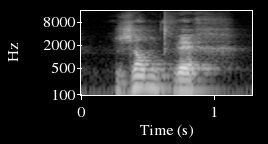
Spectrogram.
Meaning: sandy dirt road (unpaved road covered in sand)
- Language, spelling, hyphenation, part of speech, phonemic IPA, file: Dutch, zandweg, zand‧weg, noun, /ˈzɑnt.ʋɛx/, Nl-zandweg.ogg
